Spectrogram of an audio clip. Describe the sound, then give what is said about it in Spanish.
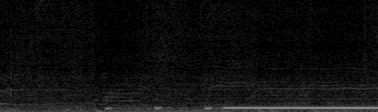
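A Skype call alert: a few short electronic beeps lead into a steady, sustained mid-pitched tone that holds to the end. “Sonido de llamada de Skype”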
